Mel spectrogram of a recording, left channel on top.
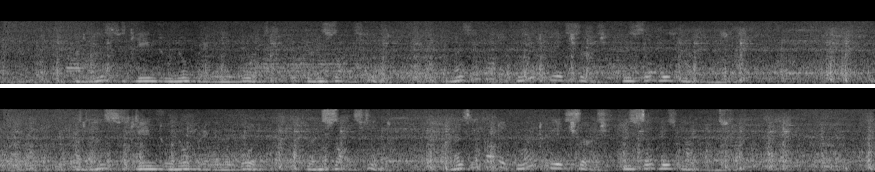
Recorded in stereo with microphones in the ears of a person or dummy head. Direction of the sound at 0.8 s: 10° right (ahead or behind).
